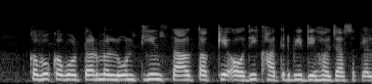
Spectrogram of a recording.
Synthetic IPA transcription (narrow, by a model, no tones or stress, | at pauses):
kɐbokɐboʈəɾmẽloːnt̪iːnsaːlt̪ɐkːeʔɔːd̪ʱikʰaːt̪ɪɾbʱid̪eːkʰəld͡ʒaːsɐkeːlː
